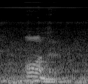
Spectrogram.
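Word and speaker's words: honour: ऑनर, एन ऑनर, H silent है यहाँ।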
